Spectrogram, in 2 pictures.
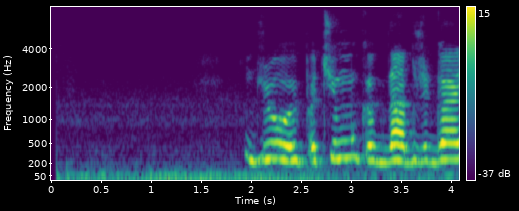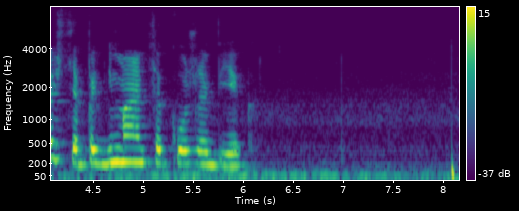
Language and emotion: Russian, sad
